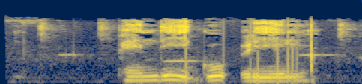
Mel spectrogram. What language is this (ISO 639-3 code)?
epo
